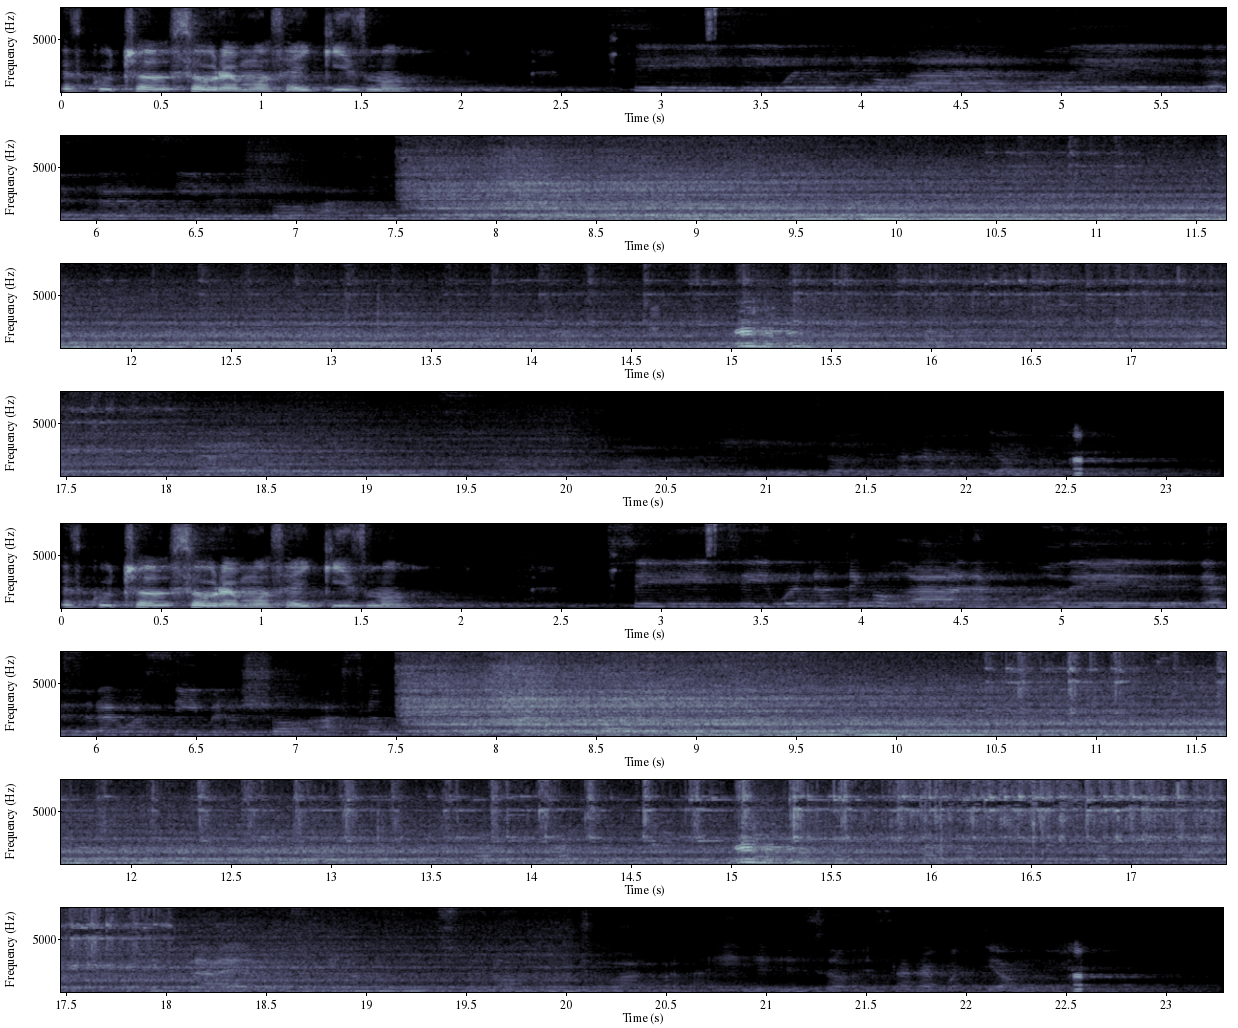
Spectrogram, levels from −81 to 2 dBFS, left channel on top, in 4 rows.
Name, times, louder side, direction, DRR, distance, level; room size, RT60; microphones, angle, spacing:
voice 1, 0.0-1.8 15.0-15.4 22.5-22.6, equal, ahead, 17 dB, 0.4 m, -29 dB
voice 2, 2.7-22.6, right 1 dB, 55° right, 1 dB, 3.5 m, -46 dB
Hiss, 7.5-20.0, right 2 dB, 25° right, 3.0 m, -37 dB
sound 1, 8.9-15.7, equal, 70° left, 1.5 m, -41 dB
sound 2, 10.4-18.0, right 17 dB, 80° right, 0.8 m, -27 dB
25.0 x 16.5 x 6.3 m, 2.7 s
head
